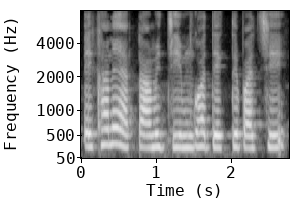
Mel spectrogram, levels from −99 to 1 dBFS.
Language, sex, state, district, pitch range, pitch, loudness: Bengali, female, West Bengal, Alipurduar, 250-265 Hz, 255 Hz, -14 LUFS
